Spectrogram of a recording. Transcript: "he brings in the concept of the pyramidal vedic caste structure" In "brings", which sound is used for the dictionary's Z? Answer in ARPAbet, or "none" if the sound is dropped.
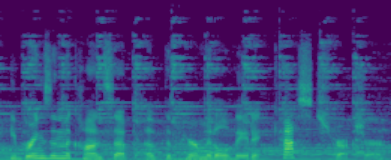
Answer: Z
